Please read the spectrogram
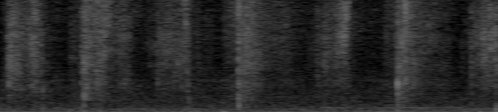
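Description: A tarot deck being shuffled by hand: cards slapping and sliding against each other in a quick, irregular run of soft clicks.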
